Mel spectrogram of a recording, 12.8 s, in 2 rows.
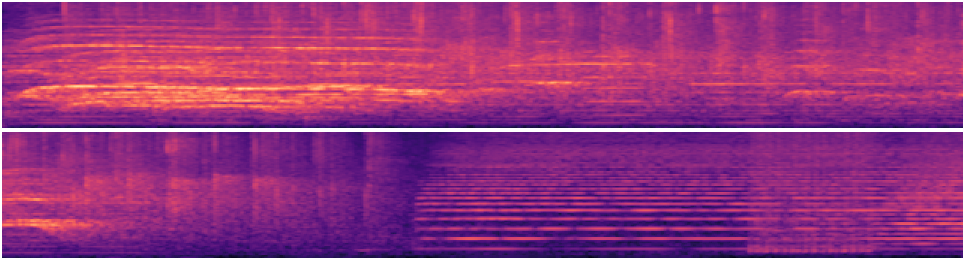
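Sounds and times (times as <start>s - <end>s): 
crowd applause and cheering welcoming a national anthem singer: 0.0s - 9.2s.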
